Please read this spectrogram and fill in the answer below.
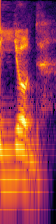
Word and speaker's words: yod: just us first off now we have the yod the yo that is pronounced like a y sound um it is sometimes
